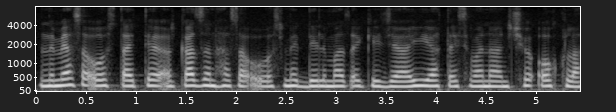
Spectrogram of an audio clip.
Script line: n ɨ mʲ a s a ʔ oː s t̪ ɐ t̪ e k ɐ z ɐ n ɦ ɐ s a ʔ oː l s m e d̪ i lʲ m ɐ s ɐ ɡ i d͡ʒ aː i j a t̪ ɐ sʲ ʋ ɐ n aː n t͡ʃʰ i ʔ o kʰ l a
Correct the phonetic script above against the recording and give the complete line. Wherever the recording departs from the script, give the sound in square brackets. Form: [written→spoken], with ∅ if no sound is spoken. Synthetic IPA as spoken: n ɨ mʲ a s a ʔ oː s t̪ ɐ t̪ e k ɐ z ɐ n ɦ ɐ s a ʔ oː [l→∅] s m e d̪ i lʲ m ɐ [s→z] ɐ [ɡ→k] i d͡ʒ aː i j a t̪ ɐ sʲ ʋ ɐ n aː n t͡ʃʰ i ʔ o kʰ l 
